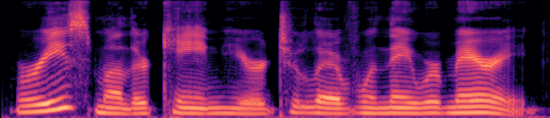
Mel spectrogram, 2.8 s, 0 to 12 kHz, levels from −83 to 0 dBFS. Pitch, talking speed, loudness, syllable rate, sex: 165 Hz, 220 wpm, -18 LUFS, 5.8 syllables/s, female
